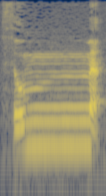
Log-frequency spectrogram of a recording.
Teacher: on fait la lettre al-ghunna sur la lettre mim. Et thum, la lettre tha.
